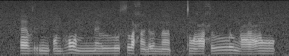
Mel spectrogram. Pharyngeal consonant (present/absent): present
